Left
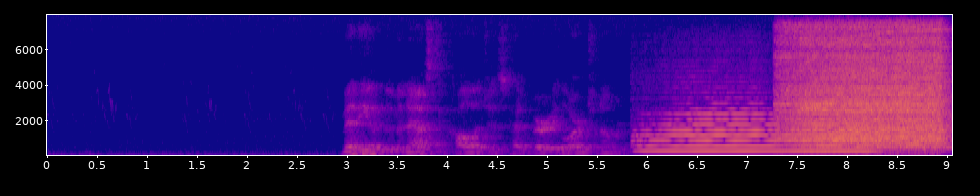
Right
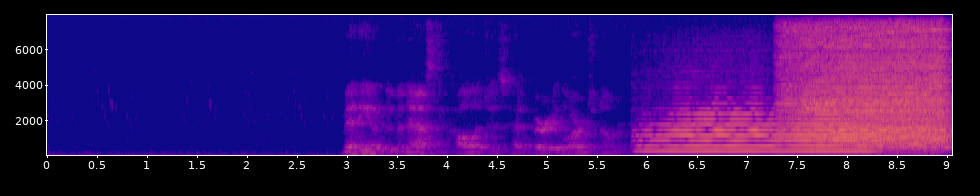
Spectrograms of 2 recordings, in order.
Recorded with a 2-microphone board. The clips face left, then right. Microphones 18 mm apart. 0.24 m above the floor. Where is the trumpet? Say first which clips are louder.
Left 1 dB; 35° left (ahead or behind), 1.8 m.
